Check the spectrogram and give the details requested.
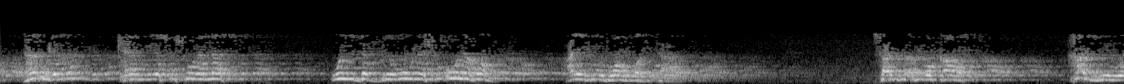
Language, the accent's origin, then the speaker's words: Arabic; Algeria; نسأله تبارك وتعالى أن يجعل بلدنا الجزائر بلدا آمنا مطمئنا، وسائر بلاد المسلمين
